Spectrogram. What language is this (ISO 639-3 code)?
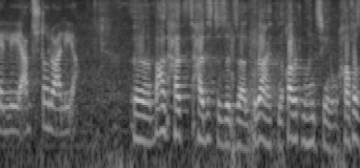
ara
